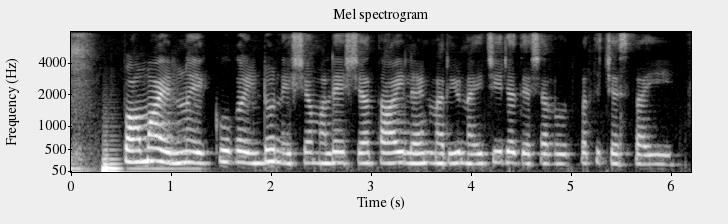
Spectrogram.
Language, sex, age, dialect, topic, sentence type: Telugu, female, 60-100, Southern, agriculture, statement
